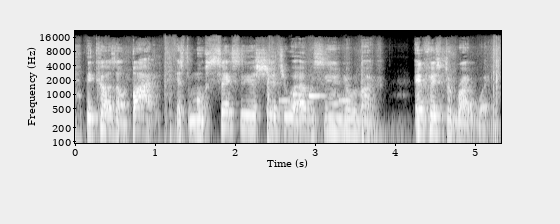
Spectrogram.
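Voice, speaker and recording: A man with a high pitch talks at a fairly quick pace in an animated tone. His pitch variation is ordinary, and background noise is noticeable. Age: 40s. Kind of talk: casual chat.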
